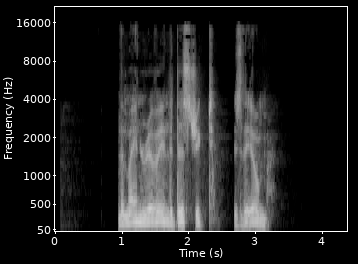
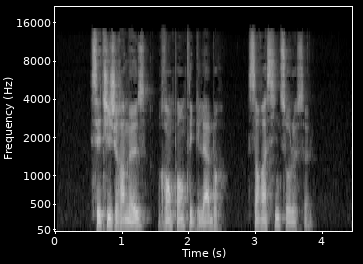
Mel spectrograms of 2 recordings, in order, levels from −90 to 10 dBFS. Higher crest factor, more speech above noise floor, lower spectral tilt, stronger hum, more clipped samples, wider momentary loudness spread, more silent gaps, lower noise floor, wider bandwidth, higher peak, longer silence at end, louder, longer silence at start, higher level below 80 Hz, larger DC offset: about the same, 16 dB vs 20 dB; first, 73 dB vs 47 dB; first, -4.5 dB/octave vs -3 dB/octave; neither; neither; about the same, 12 LU vs 13 LU; neither; first, -88 dBFS vs -66 dBFS; about the same, 15.5 kHz vs 15 kHz; about the same, -2 dBFS vs 0 dBFS; first, 1.15 s vs 0.6 s; about the same, -16 LUFS vs -18 LUFS; first, 0.95 s vs 0.55 s; first, -48 dBFS vs -58 dBFS; neither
